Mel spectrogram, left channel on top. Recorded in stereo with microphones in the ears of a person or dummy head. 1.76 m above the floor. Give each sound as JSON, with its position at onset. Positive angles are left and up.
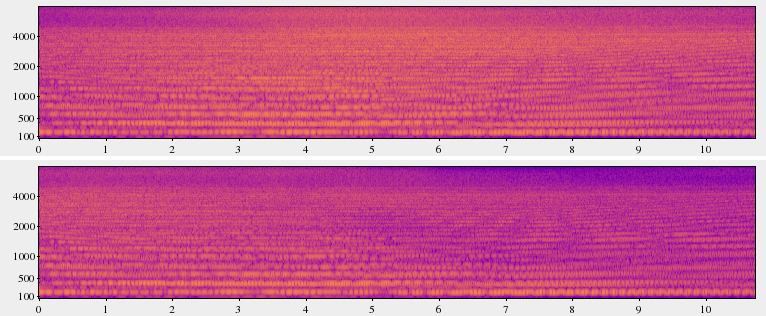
{"t": 0.0, "sound": "a drone", "side_deg": 5}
